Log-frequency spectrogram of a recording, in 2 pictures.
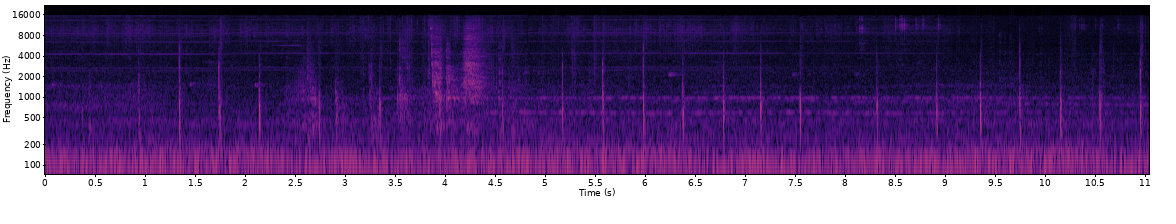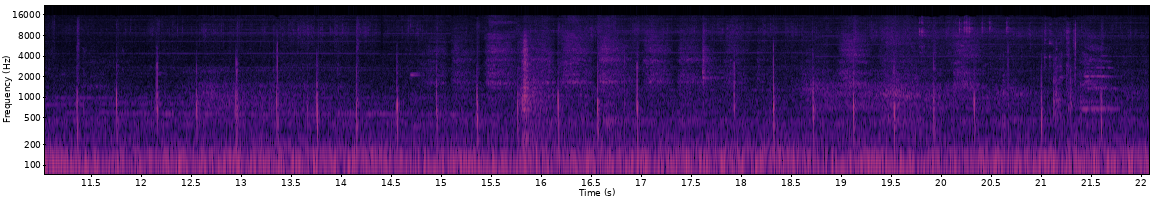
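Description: Footsteps tread slowly and evenly on a hard stone floor.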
